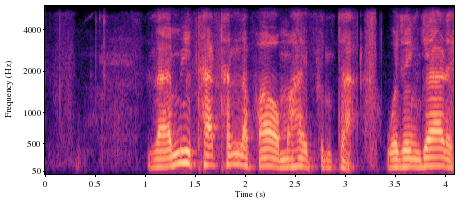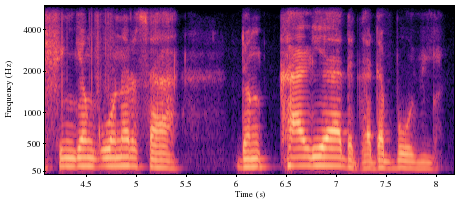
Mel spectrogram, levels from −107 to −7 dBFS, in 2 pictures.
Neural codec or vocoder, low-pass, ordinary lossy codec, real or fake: none; 5.4 kHz; Opus, 24 kbps; real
